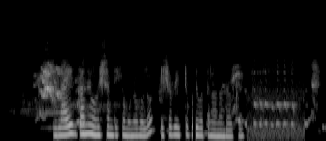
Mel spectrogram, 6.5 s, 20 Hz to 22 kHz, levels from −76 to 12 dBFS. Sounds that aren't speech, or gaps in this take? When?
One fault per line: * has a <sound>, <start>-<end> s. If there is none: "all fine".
* has a dropout, 3.9-3.9 s
* has a laugh, 5.0-6.0 s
